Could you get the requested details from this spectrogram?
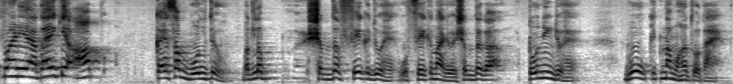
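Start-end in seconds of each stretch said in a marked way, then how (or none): none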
